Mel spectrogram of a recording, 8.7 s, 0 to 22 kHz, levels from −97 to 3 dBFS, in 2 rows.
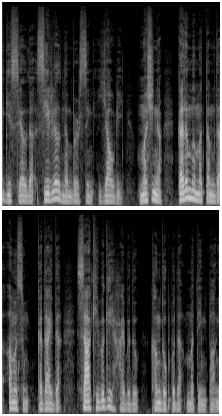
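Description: Nothing here stands out as a technical fault; the speech just runs along without any glitch, dropout or distortion catching the ear.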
